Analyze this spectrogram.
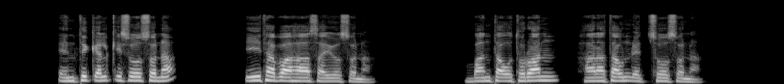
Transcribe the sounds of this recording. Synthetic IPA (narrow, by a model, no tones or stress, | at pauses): ʔɪnt̪ːɪkʼɛlkʼːɪs̬o̞ːsɔnɐ | ʔiːt̪ɐbaːɦaːs̬ɐjo̞ːsɔnɐ | bɐnt̪ːɐɔt̪ɔɾʊɐn | hɐɾɐt̪ɐwnɛt͡sːo̞ːsɔnɐ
